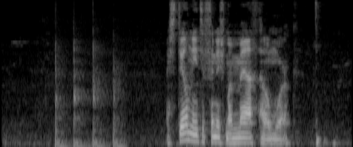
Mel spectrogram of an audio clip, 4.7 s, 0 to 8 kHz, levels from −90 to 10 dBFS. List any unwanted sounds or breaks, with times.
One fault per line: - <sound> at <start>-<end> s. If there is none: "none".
- thud at 0.7-1.7 s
